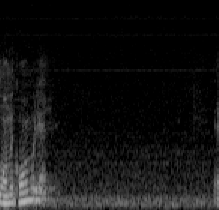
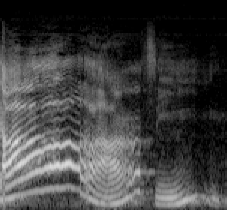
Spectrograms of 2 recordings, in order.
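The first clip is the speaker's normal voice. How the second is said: loud rising ah of getting it; the penny drops out loud; sudden realization; 8 semitones higher, 4 dB louder, much slower than usual. Retold or imitated. Friend finally understands the pastor's hint, exclaiming.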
